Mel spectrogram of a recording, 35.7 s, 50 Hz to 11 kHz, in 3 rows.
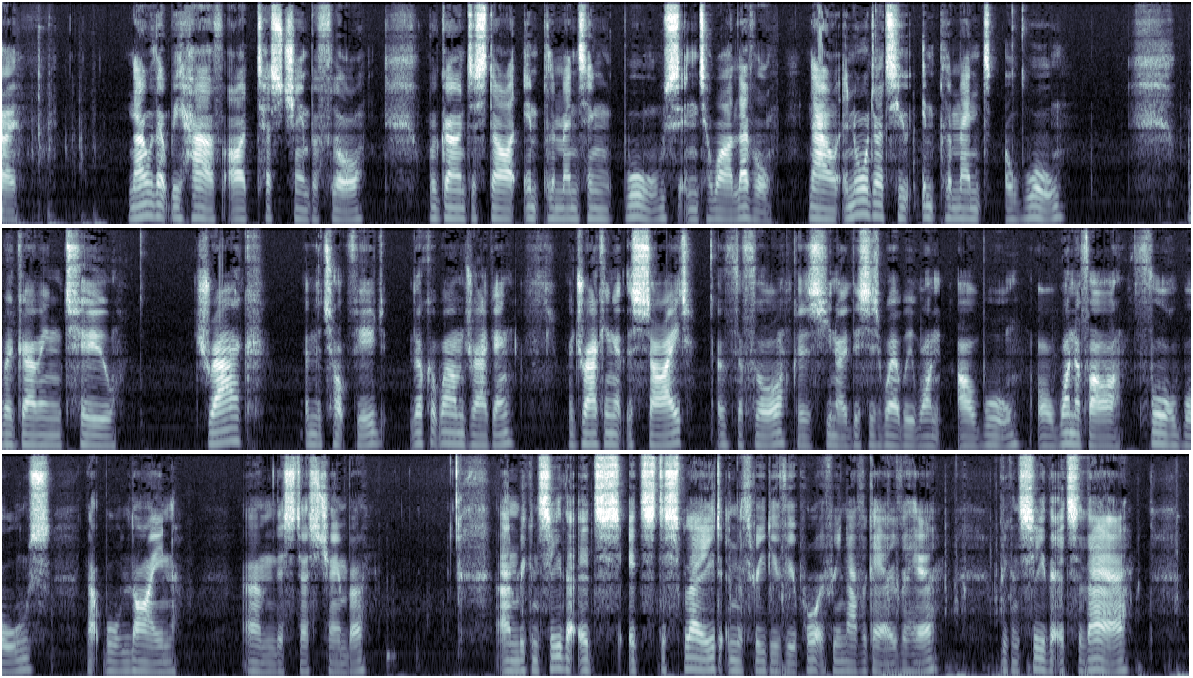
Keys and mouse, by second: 0.2-0.9 typing, 7.7 click, 8.7 click, 10.1 click, 13.3 click, 31.5 d, 32.0 w, 32.5 Up, 32.5 Left, 32.9 w.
